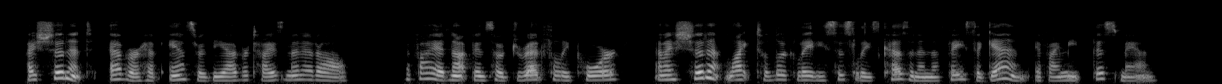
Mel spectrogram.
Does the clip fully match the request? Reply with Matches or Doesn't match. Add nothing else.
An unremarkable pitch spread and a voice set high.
Matches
